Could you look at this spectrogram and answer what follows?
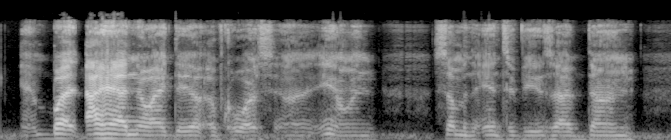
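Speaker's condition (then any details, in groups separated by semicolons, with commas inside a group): ALS; bulbar onset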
